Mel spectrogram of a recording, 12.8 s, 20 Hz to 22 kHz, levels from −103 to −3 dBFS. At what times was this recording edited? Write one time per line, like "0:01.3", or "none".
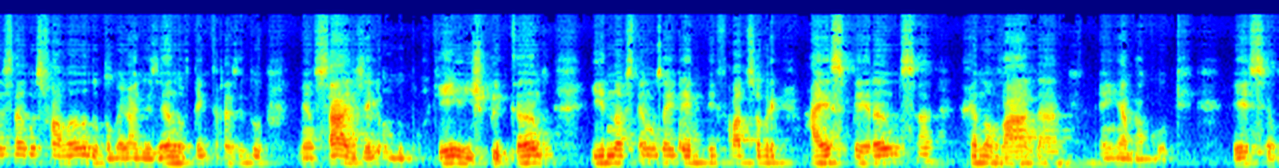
0:01.0
0:03.8
0:06.8

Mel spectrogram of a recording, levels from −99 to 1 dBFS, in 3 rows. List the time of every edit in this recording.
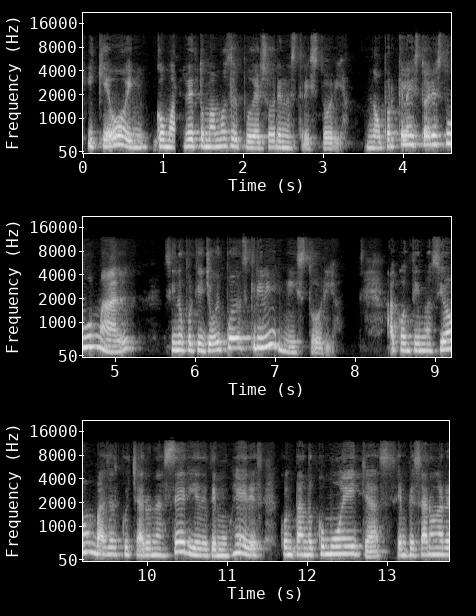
0:01.1
0:10.8

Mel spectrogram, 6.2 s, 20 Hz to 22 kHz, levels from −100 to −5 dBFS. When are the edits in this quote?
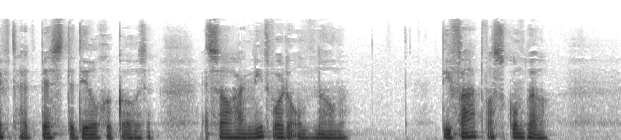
0:02.1
0:05.3

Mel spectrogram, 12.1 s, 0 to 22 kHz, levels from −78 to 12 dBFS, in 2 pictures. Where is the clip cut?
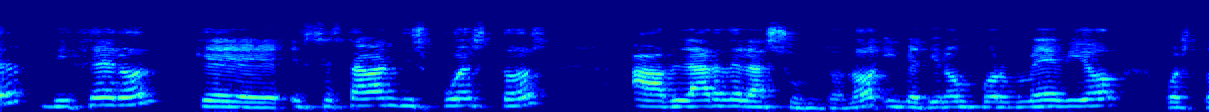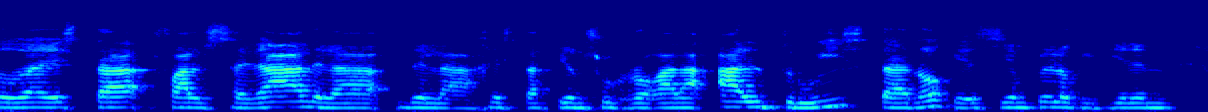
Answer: none

